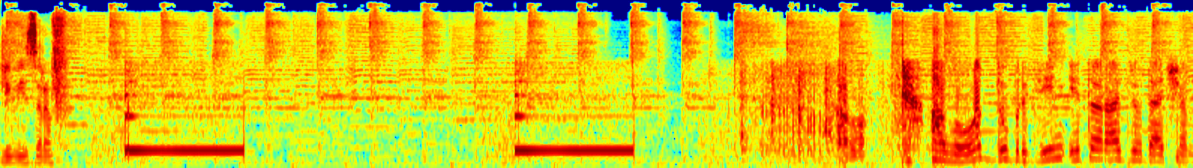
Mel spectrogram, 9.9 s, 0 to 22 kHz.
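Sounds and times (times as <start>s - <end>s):
speech: 0.0s - 0.7s, 7.8s - 9.9s
continuous music: 0.0s - 9.9s
ringback tone of a telephone call being placed: 1.0s - 2.1s, 4.3s - 5.4s.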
